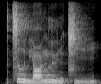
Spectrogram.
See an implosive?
no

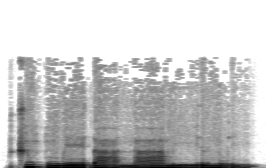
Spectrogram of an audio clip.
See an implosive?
yes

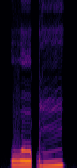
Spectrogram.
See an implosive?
yes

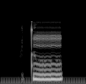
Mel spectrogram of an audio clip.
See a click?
no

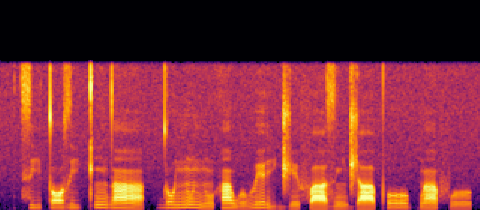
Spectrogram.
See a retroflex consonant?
no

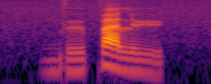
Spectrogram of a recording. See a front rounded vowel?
yes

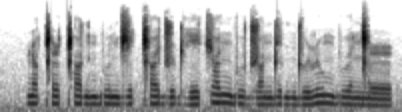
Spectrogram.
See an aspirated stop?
no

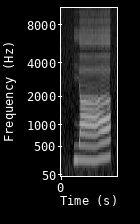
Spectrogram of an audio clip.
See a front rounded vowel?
no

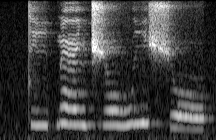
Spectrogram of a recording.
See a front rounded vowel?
no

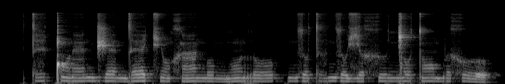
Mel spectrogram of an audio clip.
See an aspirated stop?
no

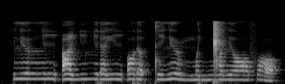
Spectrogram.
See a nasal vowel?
no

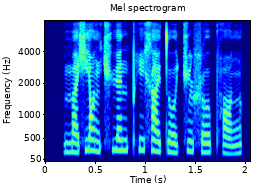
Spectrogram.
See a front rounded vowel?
yes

